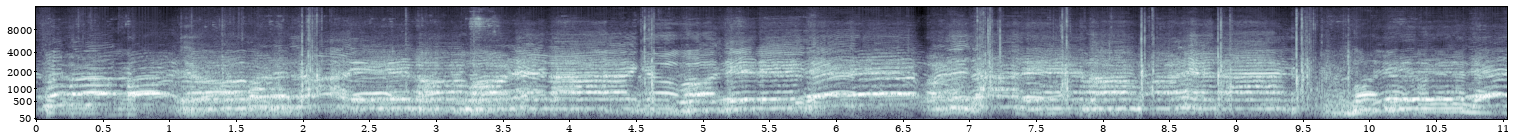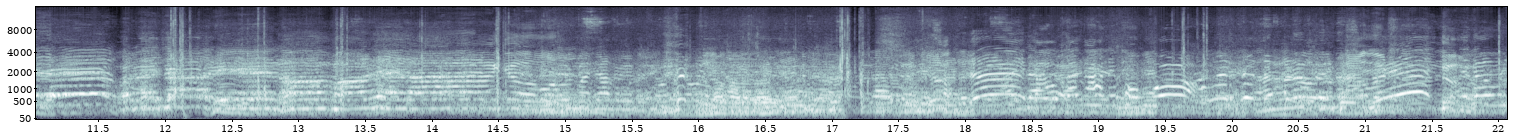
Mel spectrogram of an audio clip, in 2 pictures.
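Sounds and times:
group singing in unison: 0.0s - 17.6s.

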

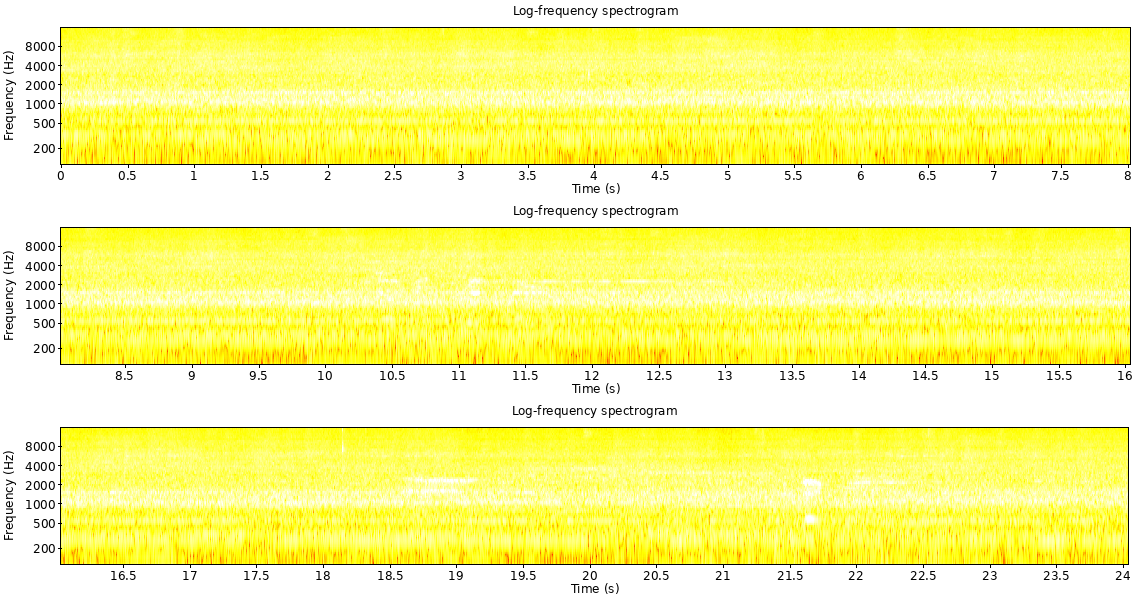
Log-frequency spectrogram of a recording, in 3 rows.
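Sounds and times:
lathe gear whine and hum: 0.0s - 24.0s.

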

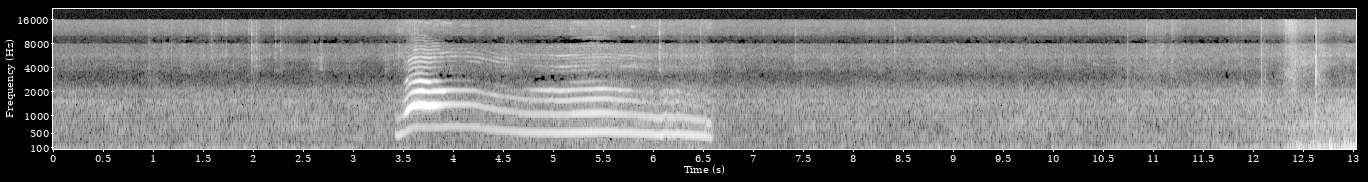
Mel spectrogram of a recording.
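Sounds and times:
cat yowling: 3.4s - 6.6s.

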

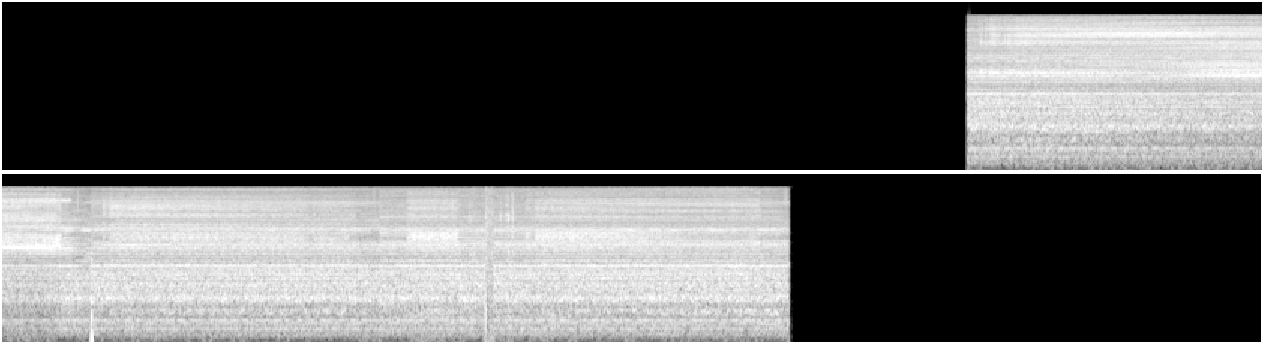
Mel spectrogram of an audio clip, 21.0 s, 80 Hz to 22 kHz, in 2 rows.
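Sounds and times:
milling spindle whine: 8.1s - 17.1s
sharp click: 11.2s - 11.4s, 14.2s - 14.9s.

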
